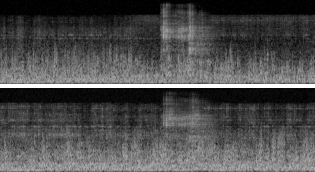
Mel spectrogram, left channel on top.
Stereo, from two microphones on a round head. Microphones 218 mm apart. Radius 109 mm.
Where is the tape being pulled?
70° left (ahead or behind), 9 m.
